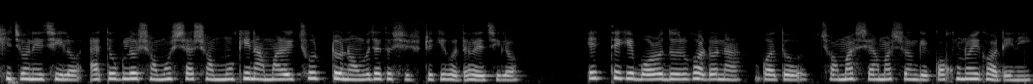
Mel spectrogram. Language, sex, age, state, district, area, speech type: Bengali, female, 30-45, West Bengal, South 24 Parganas, rural, spontaneous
